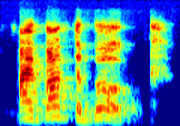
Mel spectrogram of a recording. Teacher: It's a sentence, it's a statement, and last time we did say that when it is a statement I do have a falling intonation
